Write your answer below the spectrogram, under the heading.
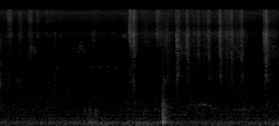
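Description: Near silence with faint, scratchy strokes of a wide paintbrush working acrylic paint, on canvas and on a paper-plate palette while it is reloaded, and one soft knock a little over three seconds in.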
